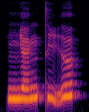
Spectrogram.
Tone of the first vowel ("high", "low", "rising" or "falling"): rising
